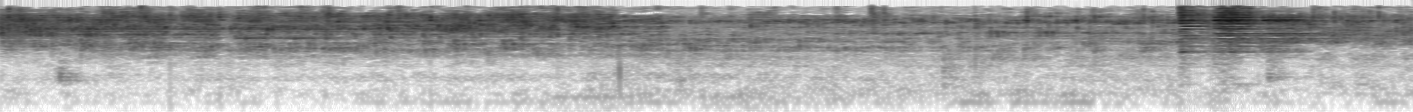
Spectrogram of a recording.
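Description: Paneer cubes shallow-frying in hot oil in a nonstick pan: a steady sizzling hiss, with a short, louder burst about nine seconds in.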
